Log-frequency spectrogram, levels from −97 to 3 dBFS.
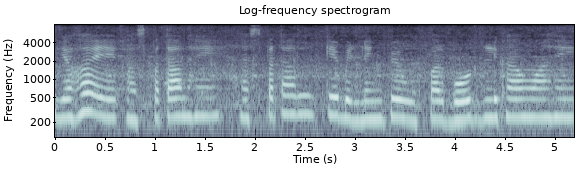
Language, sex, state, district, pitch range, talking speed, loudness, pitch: Hindi, female, Bihar, Gaya, 225-245 Hz, 150 wpm, -16 LUFS, 235 Hz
